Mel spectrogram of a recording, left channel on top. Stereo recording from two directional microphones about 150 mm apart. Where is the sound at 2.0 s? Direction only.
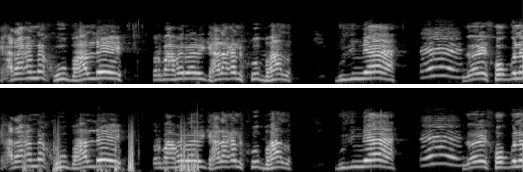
15° right (ahead or behind).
